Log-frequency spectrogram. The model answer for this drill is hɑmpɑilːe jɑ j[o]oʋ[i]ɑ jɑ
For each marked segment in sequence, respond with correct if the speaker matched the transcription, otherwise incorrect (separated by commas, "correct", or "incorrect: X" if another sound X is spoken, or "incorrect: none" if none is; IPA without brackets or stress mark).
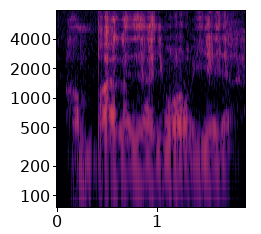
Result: incorrect: u, correct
